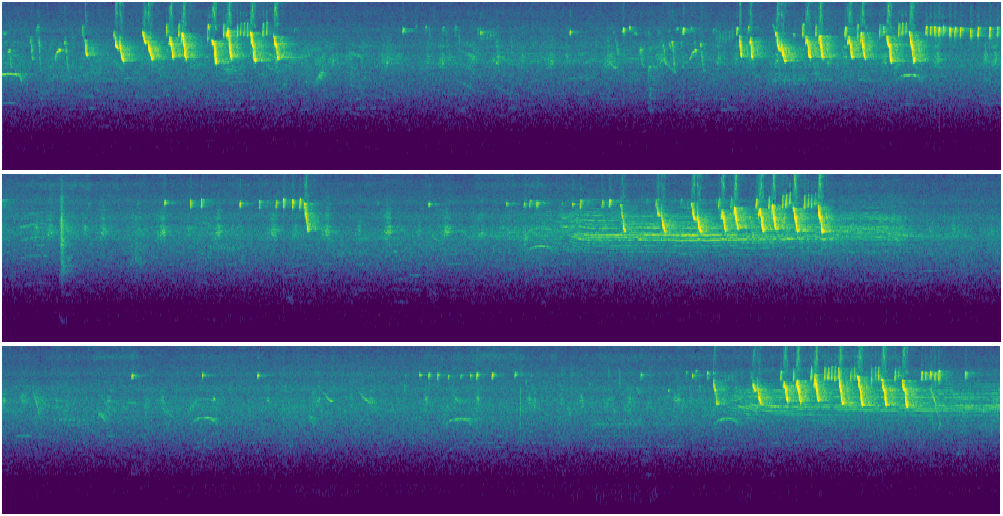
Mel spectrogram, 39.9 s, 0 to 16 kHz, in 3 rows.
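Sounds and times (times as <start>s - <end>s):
finch song: 0.0s - 39.9s.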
